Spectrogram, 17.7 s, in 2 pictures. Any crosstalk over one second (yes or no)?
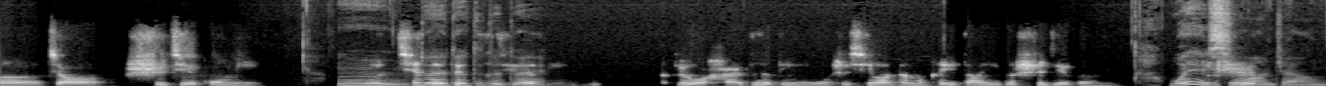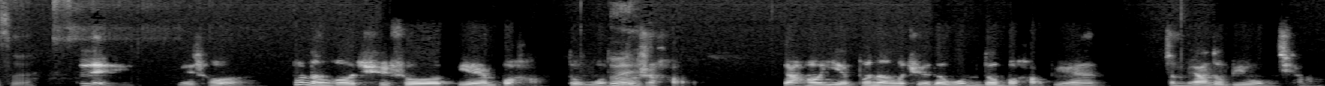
yes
